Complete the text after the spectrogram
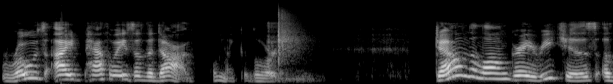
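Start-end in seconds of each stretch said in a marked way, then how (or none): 2.1-2.8 muttered aside. Real, not acted. Reader exasperated aside.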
